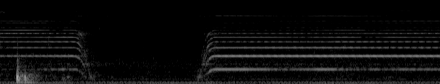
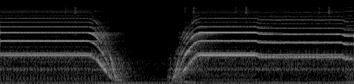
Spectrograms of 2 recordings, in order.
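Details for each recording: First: NEMA 24 5 A stepper on a Stepperonline CL57Y closed-loop driver, bench tested with Centroid Acorn and slowed to 1,200 rpm. Pure steady whine settles after a brief drop, holds even pitch, no roughness or stutter: passes, normal running. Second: NEMA 24 5 A stepper on a CL57Y closed-loop driver lying on the bench, which acts as a resonator, pushed from 2500 to 2600 rpm at 2600 in/min. Tones climb high, then collapse into a falling whine: losing steps and position at overspeed.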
